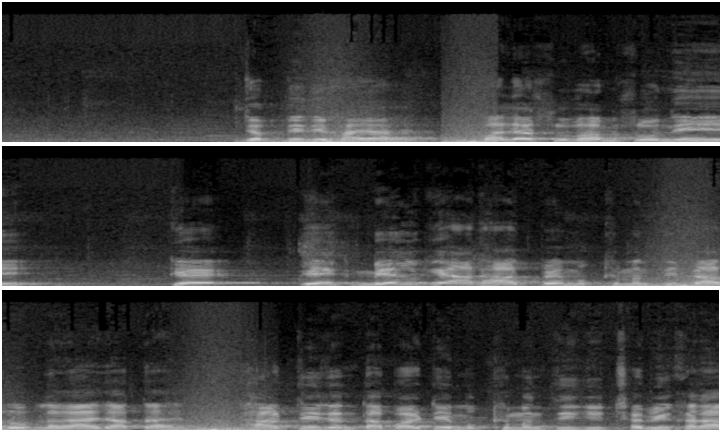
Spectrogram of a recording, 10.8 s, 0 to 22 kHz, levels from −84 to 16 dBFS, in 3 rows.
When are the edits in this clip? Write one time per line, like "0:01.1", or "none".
0:02.2
0:08.2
